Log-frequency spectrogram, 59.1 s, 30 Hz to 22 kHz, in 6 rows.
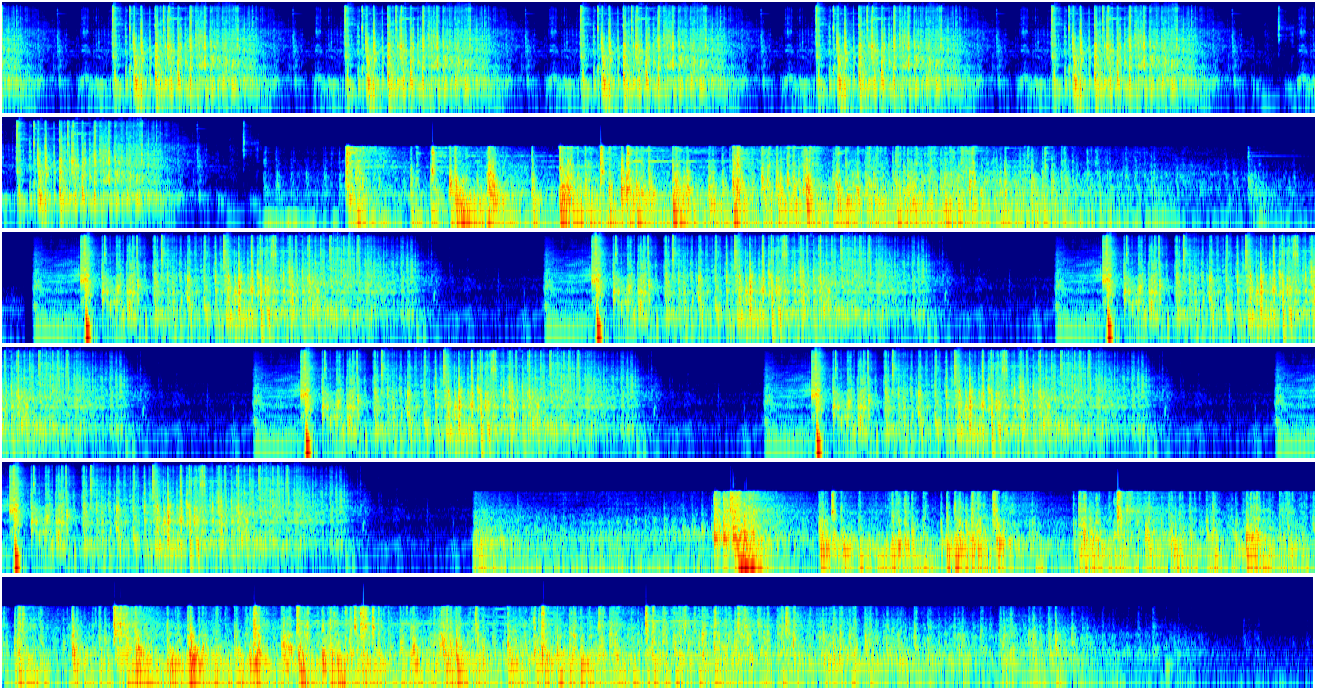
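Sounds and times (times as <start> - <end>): rapid plastic clicks and clatter: 0.0 - 11.8, 20.0 - 42.7
spinning tops clashing and rattling: 0.0 - 11.8, 20.0 - 23.1, 23.8 - 27.0, 27.6 - 30.8, 31.4 - 34.6, 35.3 - 38.4, 39.1 - 42.3.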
